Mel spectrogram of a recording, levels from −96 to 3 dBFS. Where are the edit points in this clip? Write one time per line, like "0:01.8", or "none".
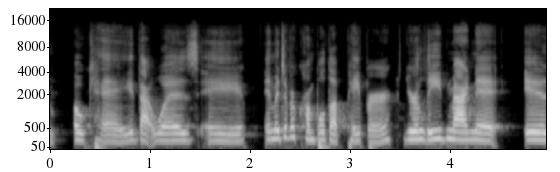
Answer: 0:03.4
